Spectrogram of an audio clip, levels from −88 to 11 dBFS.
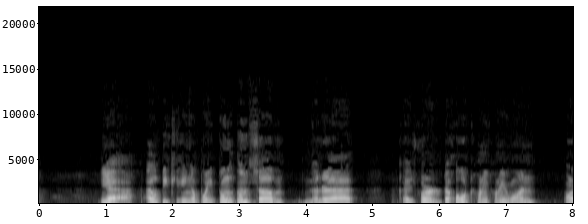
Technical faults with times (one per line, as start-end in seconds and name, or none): none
